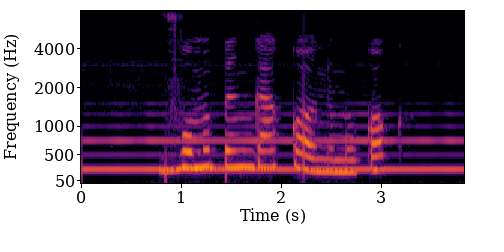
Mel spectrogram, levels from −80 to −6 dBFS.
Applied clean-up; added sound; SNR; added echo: none; Wind instrument, woodwind instrument; 6 dB; none.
